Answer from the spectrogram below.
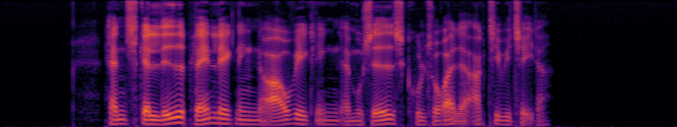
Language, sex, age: Danish, male, 44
